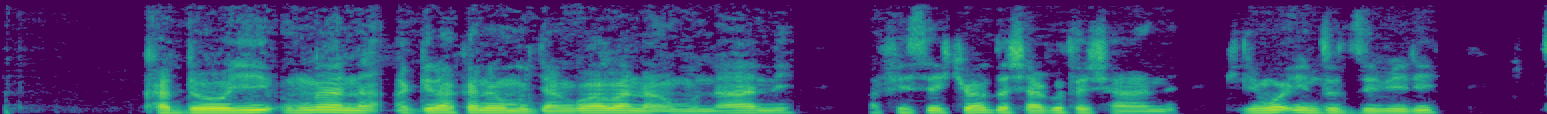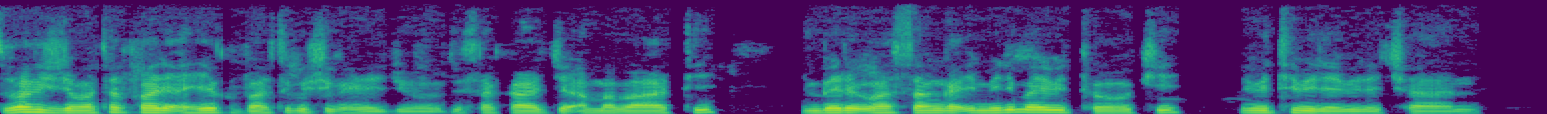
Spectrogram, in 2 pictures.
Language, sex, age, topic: Rundi, male, 18-24, education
